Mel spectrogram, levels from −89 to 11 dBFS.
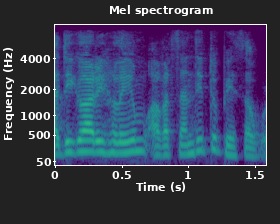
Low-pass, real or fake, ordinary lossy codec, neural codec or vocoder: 7.2 kHz; fake; none; codec, 16 kHz, 0.5 kbps, X-Codec, WavLM features, trained on Multilingual LibriSpeech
